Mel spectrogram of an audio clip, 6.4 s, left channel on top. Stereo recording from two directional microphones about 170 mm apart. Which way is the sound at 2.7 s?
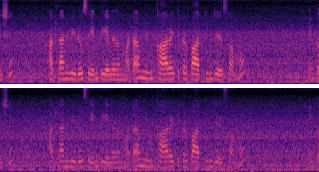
25° left (ahead or behind).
